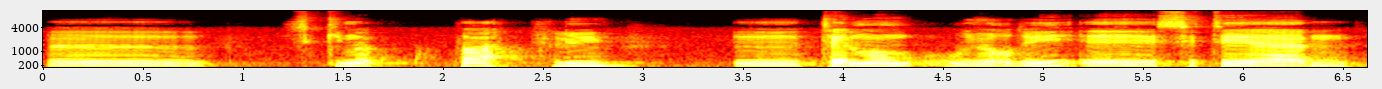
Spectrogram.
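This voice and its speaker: A man's voice: mid-range voice, slow pace. A man giving his spoken opinion on a football match, hesitant, with many fillers and restarts. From Canada, Montreal area. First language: Moroccan heritage; first language not stated. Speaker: amateur football commentator. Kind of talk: casual spoken match analysis.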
